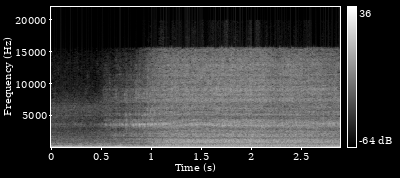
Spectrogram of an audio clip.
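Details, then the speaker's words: 1969 Mustang 302 V8, revived after sitting 27 years, after repairs with spark plugs looking perfect; deep V8 note climbs cleanly with strong, even pull, no stumble or pop, running much better. "this thing runs great now way better the spark plugs look perfect yeah"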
